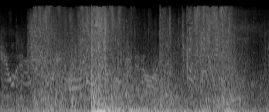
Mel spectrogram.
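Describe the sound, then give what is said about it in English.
Rapid volleys of gunfire in a video game as shots are fired at Krogan. The dense, crackling bursts continue throughout, with a heavier boom near the middle. “Well, they're shooting at Krogan, so I'm gonna shoot not at Krogan.”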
